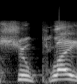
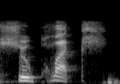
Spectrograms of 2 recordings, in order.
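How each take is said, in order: First: The word ends with a 'lay' sound. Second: The word ends with a 'lex' sound. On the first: It is an unusual pronunciation meant to draw attention. "Why do you think he pronounced it like that?" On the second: It is the usual pronunciation. "instead of a suplex"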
